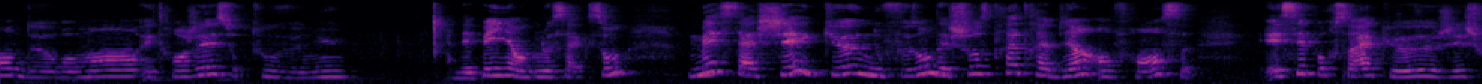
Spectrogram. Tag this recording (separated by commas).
Speech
